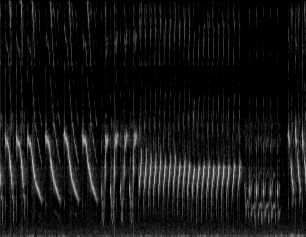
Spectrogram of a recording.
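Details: Canary singing to prepare hens for mating: a string of steep downward-sweeping whistles, then a fast even trill of clipped notes, a lower buzzy phrase and renewed high notes.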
